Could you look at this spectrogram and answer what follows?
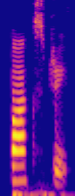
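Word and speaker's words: Palk: जलसंधि उसका नाम है पाक जलसंधि इंग्लिश में ये स्पेलिंग में ल भी आता है पर ये ल साइलेंट है तो ये पाक जलसंधि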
